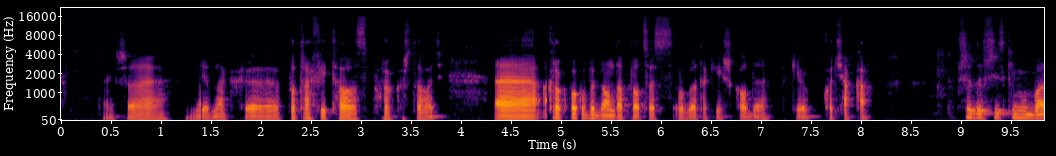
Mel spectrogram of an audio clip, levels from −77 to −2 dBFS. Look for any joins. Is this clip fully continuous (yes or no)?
no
